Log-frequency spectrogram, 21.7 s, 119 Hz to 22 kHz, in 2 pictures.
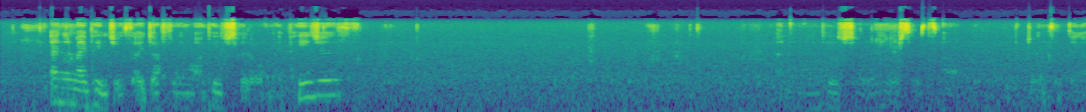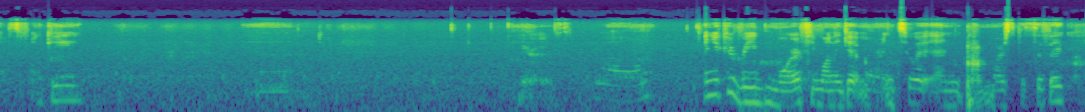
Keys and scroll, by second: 0.6 super+v, 10.1 super+v, 15.9 super+v.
